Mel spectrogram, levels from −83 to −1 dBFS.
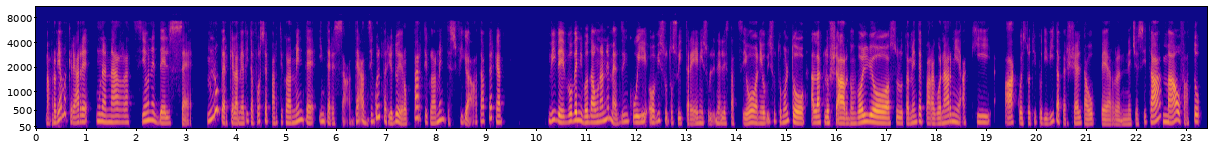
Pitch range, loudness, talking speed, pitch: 145-190 Hz, -27 LUFS, 165 wpm, 165 Hz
